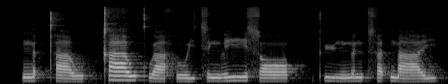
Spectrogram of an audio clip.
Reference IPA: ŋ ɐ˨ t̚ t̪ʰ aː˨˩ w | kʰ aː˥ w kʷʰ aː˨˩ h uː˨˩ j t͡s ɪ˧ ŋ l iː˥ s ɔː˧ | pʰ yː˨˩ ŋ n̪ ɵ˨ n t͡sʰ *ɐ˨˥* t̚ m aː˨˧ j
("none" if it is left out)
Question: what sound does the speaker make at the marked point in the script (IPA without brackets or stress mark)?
ɐ˨˥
